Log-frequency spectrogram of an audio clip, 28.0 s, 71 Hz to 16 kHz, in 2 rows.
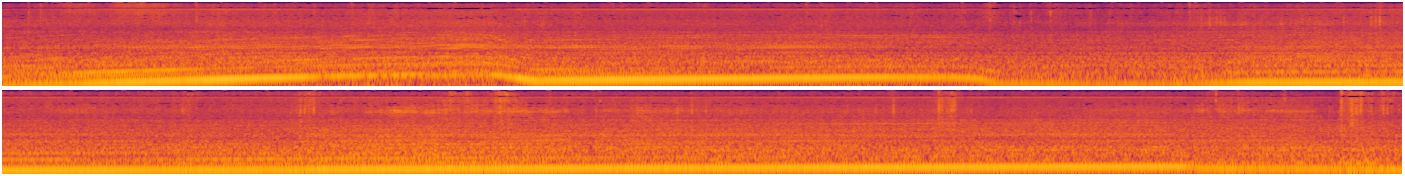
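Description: Proton Wira 1.5's four-cylinder engine heard from inside the cabin while driving. It revs up with rising pitch over the first few seconds, drops sharply about five seconds in as the automatic gearbox shifts up, eases off near ten seconds, then settles into a steady cruising drone.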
